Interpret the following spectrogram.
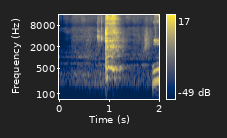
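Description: A man clears his throat with one loud, sudden rasp about a second in, then starts speaking right at the end.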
